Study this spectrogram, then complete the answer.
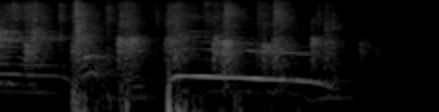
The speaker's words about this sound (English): Put your hands together for your next comedian, everybody.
